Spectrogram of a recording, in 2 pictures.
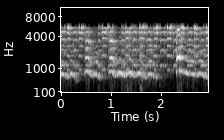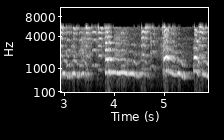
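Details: Border Terrier in a drawn-out squealing howl, long wavering notes that dip and rise, broken by brief gaps and sharp, higher restarts toward the end.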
